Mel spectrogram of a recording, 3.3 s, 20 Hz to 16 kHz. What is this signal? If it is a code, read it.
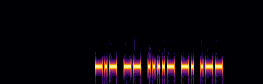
Morse code, heard as a keyed tone, about 40 wpm, 700 Hz. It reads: KM4NW
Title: USA Call Signs - 5 Characters - 3x Character Spacing - 40wpm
